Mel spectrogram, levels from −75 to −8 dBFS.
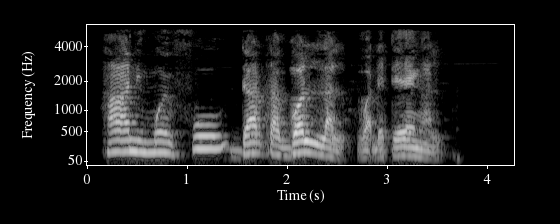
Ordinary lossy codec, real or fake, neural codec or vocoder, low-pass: AAC, 24 kbps; real; none; 5.4 kHz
